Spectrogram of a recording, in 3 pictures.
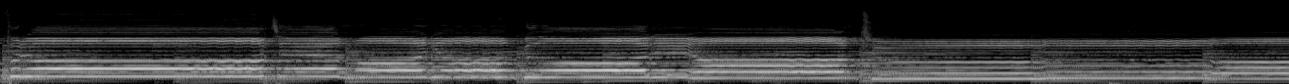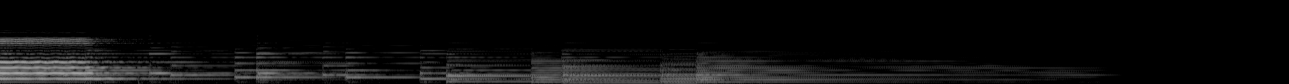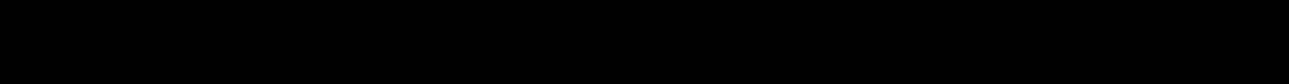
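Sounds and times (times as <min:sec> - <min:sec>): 
contralto singing: 0:00.0 - 0:14.5.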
